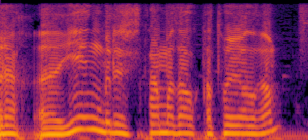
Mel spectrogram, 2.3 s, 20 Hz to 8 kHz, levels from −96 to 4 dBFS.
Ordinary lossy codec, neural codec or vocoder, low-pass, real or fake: none; none; 7.2 kHz; real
